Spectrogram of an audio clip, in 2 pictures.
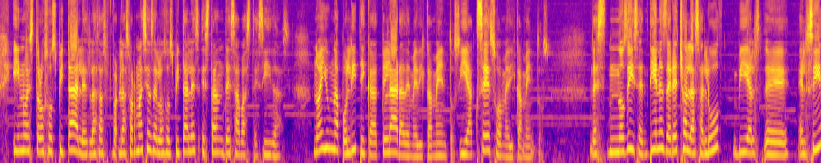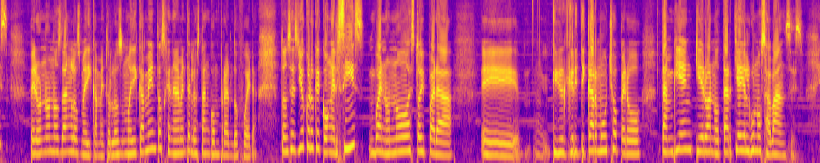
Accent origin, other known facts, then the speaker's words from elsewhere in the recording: Peru; nosotros como peruanos de verdad estamos dejando a los privados que tomen decisiones por nosotros.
